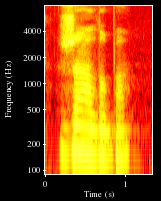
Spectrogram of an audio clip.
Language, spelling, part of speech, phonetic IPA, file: Ukrainian, жалоба, noun, [ˈʒaɫɔbɐ], Uk-жалоба.ogg
- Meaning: 1. mourning 2. complaint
